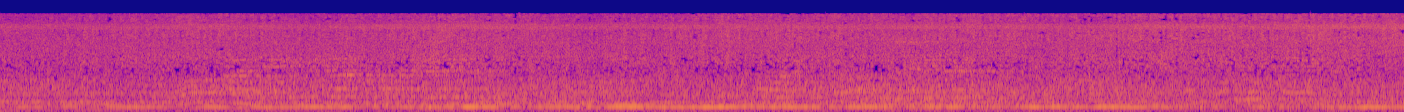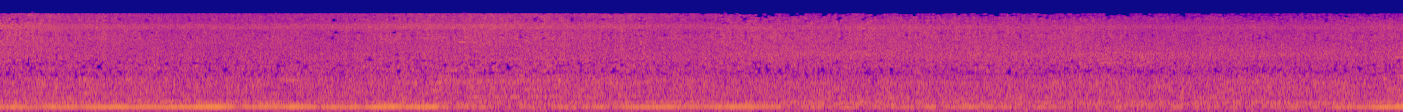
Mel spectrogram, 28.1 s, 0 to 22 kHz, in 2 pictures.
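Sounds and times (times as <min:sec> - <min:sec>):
floor scrubbing machine running: 0:00.0 - 0:28.0.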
